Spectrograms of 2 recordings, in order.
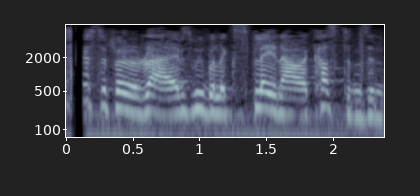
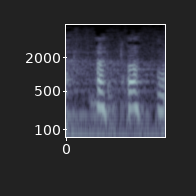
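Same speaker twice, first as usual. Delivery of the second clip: gloating laugh; 3 semitones higher, 4 dB quieter than usual. Acted. Villain gloats over trapped Holmes.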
